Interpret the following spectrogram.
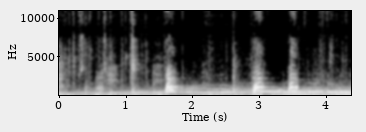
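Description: A dog giving three short barks, the first about one and a half seconds in and two close together near three seconds, over background music with sustained notes.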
